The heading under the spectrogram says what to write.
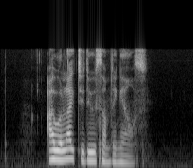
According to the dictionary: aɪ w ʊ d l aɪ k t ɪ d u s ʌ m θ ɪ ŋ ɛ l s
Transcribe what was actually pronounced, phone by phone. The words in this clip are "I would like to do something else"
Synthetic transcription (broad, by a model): aɪ w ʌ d l aɪ k t ɪ d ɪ s ʌ m θ ɪ ŋ ɛ l s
